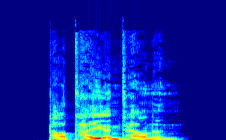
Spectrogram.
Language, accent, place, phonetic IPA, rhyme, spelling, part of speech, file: German, Germany, Berlin, [paʁˈtaɪ̯ʔɪnˌtɛʁnən], -aɪ̯ʔɪntɛʁnən, parteiinternen, adjective, De-parteiinternen.ogg
- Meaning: inflection of parteiintern: 1. strong genitive masculine/neuter singular 2. weak/mixed genitive/dative all-gender singular 3. strong/weak/mixed accusative masculine singular 4. strong dative plural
